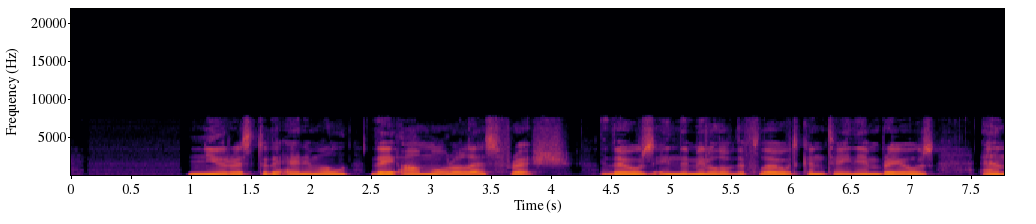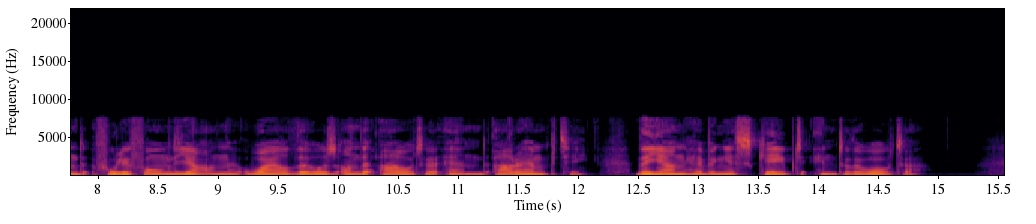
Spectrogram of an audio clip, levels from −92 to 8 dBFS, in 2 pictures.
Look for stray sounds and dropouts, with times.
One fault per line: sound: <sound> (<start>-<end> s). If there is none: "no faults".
no faults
